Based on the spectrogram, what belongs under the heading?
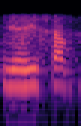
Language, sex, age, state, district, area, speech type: Urdu, female, 18-30, Bihar, Saharsa, rural, conversation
